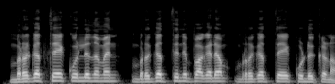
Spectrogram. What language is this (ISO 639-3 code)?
mal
